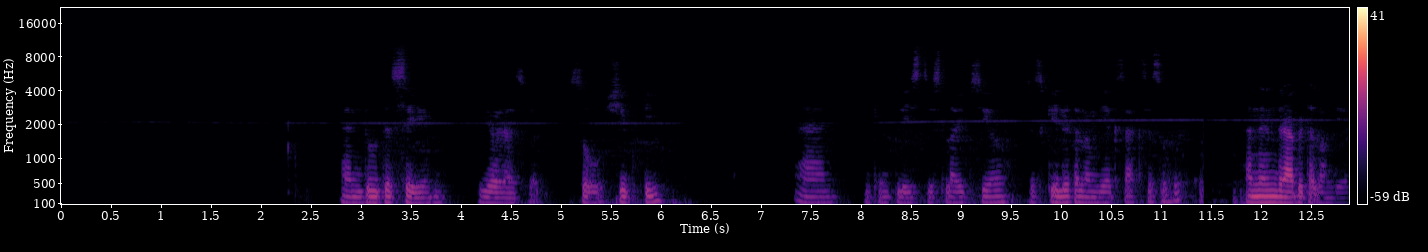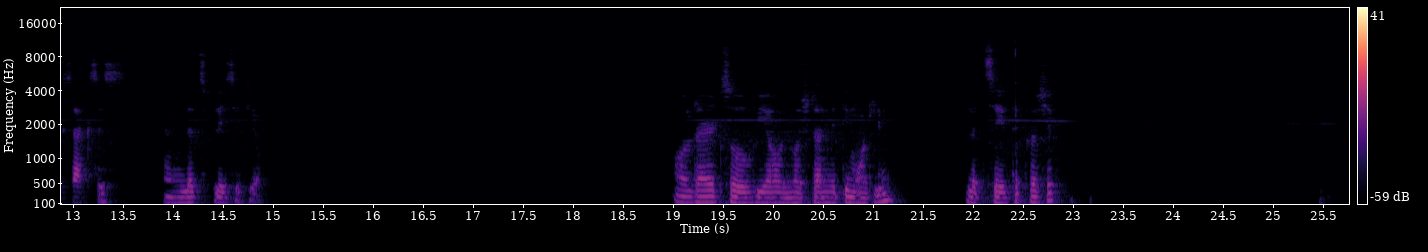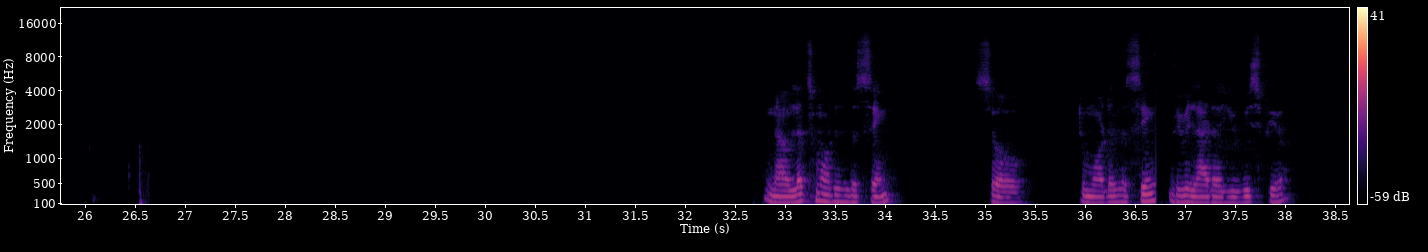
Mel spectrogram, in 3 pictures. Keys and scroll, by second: 3.6 shift+d, 4.2 z, 7.4 s, 7.7 x, 12.7 g, 12.9 x, 23.9 ctrl+s, 37.4 shift+a.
